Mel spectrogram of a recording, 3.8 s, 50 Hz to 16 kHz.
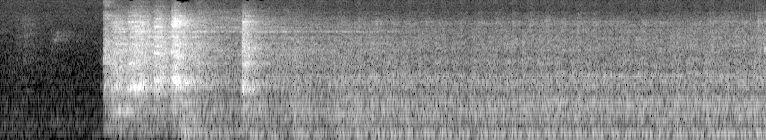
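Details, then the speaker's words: Motorcycle engine started right after an oil change with Motul 7100 (1100 ml filled, oil filter and O-ring replaced); quick crank and catch, settled even idle, steady beat, no rattles or knocking; sound changed and now smooth; normal idle. "సౌండే మారిపోయింది, మొత్తం స్మూత్గా ఉంది."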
